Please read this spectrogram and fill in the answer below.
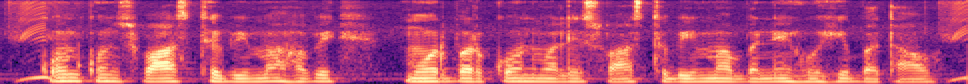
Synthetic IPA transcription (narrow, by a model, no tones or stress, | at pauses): koːnkoːnsʋaːst̪ʰjəbʱimaɦəʋe | moːɾbəɾkoːnʋaleswaːst̪ʰjəbimabəneɦoɦibət̪aːo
